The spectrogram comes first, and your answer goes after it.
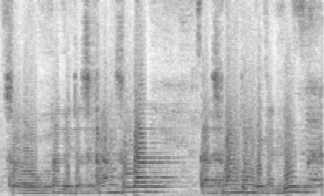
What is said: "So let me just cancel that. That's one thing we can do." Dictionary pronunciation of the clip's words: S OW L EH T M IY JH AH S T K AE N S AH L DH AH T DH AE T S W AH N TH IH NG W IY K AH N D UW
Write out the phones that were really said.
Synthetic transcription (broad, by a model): S OW W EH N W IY JH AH S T K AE N S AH L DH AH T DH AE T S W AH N T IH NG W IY K AH N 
